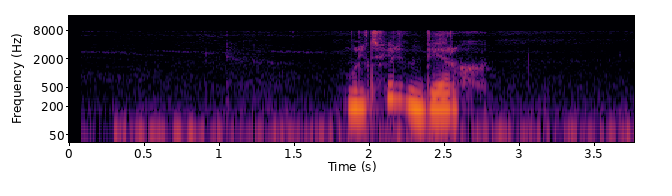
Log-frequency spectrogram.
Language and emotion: Russian, neutral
